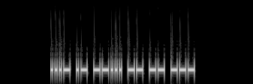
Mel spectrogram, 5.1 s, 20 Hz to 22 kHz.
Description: Morse code, heard as a keyed tone, about 28 wpm, 700 Hz. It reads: VA7MMO
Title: DXCC-100 Call Signs - 6 Characters - 28wpm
